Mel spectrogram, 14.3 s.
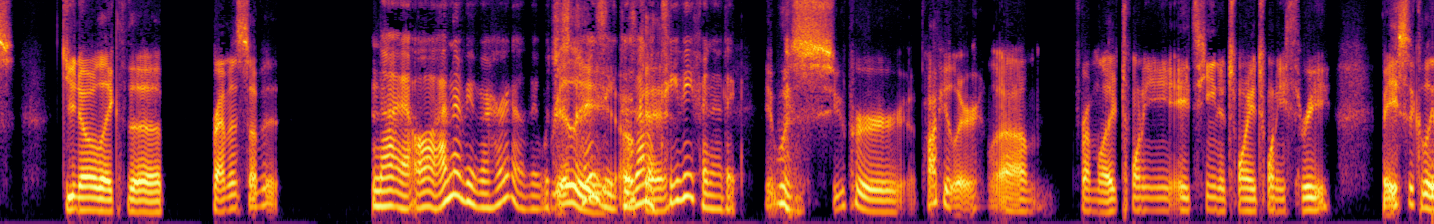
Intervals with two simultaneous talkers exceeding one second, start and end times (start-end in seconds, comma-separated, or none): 5.5-6.8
